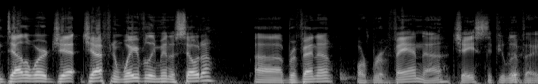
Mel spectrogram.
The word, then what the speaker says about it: Ravenna: But it's spelled R-A-V-E-N-N-A. There's no van in that. It's Venna. Ravenna.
